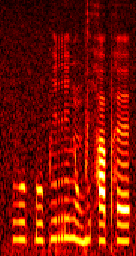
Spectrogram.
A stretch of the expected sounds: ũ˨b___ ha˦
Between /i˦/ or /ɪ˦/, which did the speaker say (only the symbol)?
i˦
